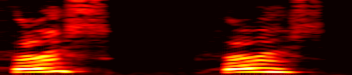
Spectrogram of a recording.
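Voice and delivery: high, loud "First" like a teacher; emphatic lecturing. Real, not acted. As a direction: start the history lesson with force. Lecturing commenter on history.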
